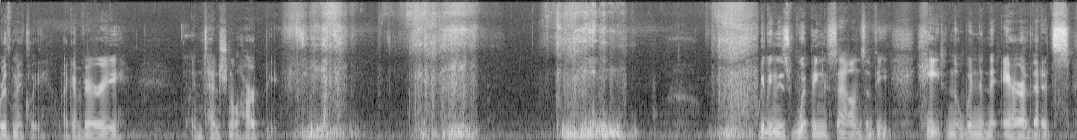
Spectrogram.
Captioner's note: roaring flames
